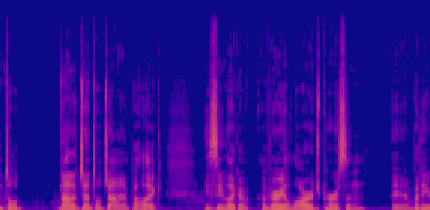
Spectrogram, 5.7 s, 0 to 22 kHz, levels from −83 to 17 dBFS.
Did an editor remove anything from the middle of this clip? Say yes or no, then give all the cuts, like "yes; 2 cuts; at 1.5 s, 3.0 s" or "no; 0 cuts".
no; 0 cuts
